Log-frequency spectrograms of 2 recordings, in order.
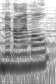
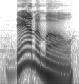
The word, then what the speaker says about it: Nanaimo: have never heard of Nanaimo, and I have heard all manner of mispronunciations of Nanaimo, but the one that stands out most in my mind is Nanamo. We have a story from Nanamo, BC.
